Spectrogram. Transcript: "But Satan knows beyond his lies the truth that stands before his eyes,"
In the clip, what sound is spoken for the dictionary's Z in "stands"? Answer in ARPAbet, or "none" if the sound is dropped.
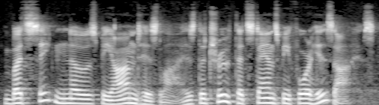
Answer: Z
